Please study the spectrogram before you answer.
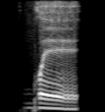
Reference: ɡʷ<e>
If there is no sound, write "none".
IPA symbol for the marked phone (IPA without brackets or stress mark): e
